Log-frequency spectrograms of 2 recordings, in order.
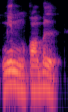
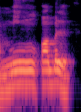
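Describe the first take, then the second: First: The n is pronounced clearly and fully. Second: The n is turned into an ng sound. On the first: "yang salah itu kalau kita baca idhar" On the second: "Jangan jangan semua ikhfa dibaca eng"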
